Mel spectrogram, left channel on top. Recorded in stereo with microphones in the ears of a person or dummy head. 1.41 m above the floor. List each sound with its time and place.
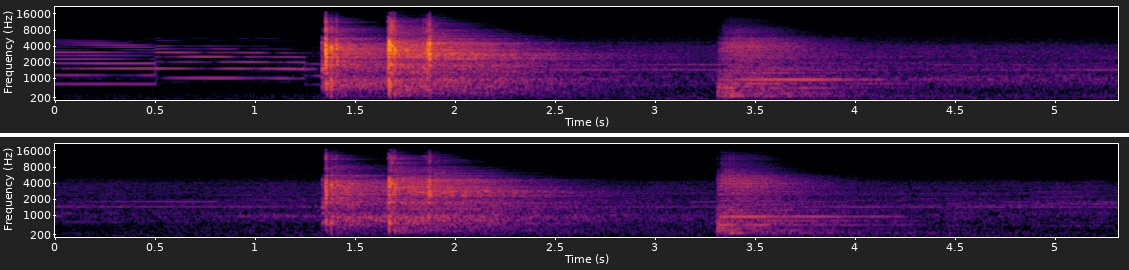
1.3 s a camera shutter: 25° left (ahead or behind), 0.7 m
3.3 s a snare drum: 80° right, 1.2 m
